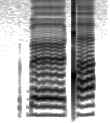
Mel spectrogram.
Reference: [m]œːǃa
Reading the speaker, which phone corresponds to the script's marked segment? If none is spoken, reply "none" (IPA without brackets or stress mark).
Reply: ɓ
